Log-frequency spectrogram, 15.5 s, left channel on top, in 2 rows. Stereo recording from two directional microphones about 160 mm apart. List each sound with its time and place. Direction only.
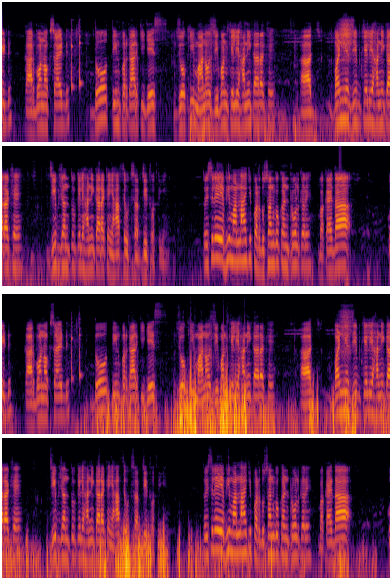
0.0 s speech: 15° right (ahead or behind)
11.8 s speech: 20° right (ahead or behind)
